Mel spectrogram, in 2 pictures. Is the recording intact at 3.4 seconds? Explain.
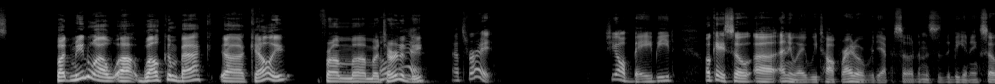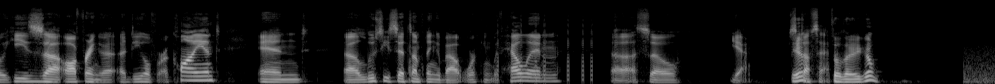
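Yes, the speech at 3.4 seconds is intact, with no fault audible at that moment.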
